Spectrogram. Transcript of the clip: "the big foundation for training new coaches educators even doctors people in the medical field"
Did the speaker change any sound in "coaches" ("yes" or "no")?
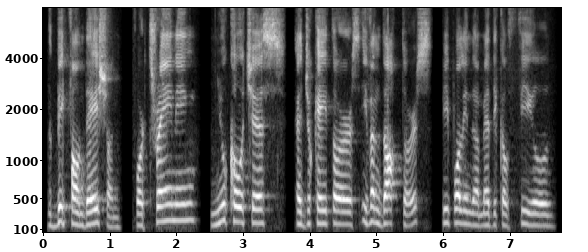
yes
